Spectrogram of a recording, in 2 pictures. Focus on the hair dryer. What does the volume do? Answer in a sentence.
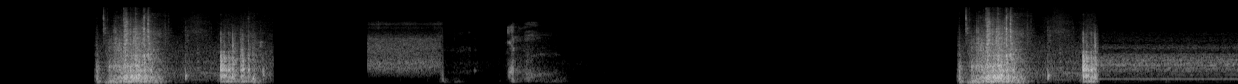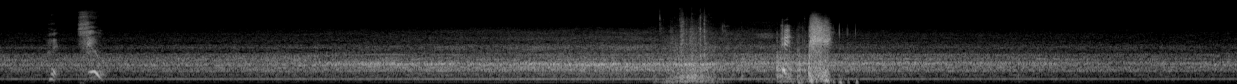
The loudness of the hair dryer goes up, then down.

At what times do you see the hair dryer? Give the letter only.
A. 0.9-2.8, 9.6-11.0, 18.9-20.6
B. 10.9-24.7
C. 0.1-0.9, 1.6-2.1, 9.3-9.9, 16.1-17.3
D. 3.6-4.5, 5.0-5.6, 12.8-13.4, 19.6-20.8
B.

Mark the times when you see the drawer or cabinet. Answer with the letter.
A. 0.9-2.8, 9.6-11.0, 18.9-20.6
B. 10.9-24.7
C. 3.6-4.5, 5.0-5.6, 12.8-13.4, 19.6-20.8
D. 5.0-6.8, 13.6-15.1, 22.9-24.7
A.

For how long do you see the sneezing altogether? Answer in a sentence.
The sneezing can be heard for 3 seconds in total.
